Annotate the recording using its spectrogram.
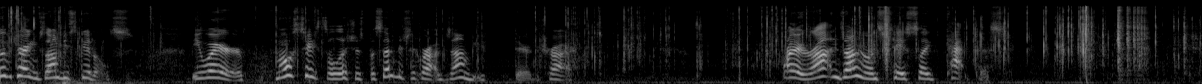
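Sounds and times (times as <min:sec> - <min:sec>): plastic candy packet crinkling: 0:00.0 - 0:12.0.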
